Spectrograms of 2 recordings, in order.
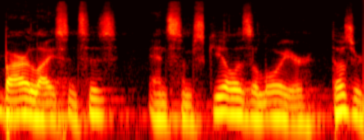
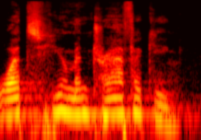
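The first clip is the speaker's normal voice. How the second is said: hushed half-whisper, under the breath; 2 semitones higher, 4 dB quieter than usual. Retelling leaning over at a break to ask: retelling a half-whispered question. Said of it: "I leaned over and whispered to him".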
